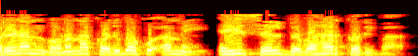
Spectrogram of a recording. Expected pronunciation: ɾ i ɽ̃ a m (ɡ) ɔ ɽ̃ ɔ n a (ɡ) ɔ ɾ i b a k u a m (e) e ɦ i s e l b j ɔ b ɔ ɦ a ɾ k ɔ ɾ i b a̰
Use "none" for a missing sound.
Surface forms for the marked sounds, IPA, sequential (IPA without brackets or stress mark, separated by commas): ɡ, k, e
